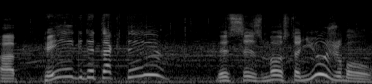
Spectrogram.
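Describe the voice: A man's put-on character voice, high-pitched and slow, with very wide pitch swings.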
